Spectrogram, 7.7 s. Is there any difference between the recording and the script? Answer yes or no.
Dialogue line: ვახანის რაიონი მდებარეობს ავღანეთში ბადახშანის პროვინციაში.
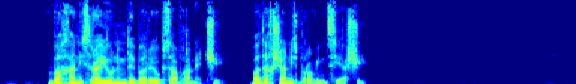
no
